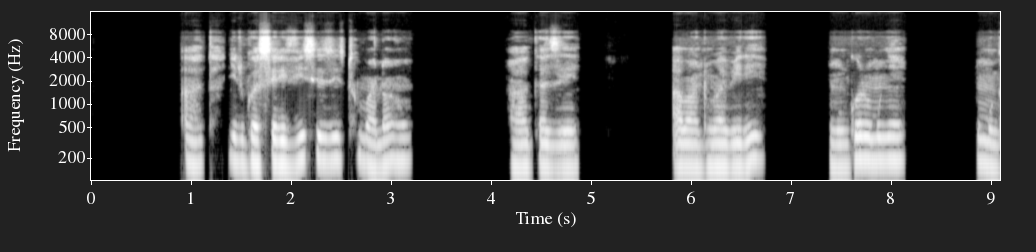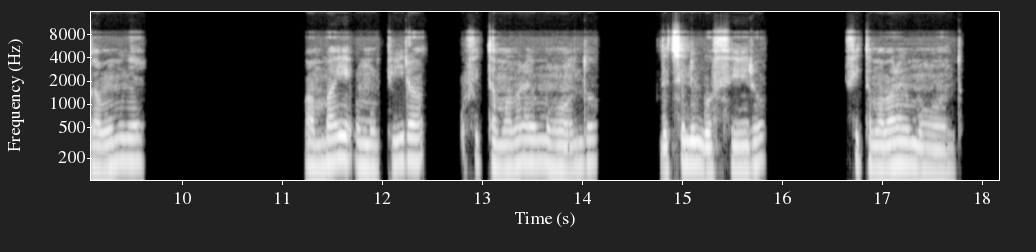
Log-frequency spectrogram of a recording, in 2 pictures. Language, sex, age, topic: Kinyarwanda, female, 25-35, finance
